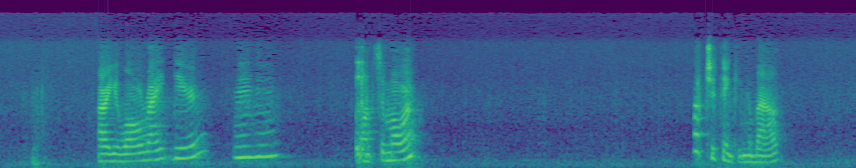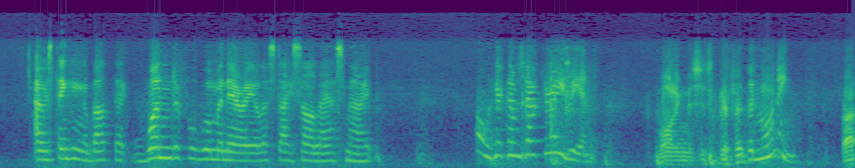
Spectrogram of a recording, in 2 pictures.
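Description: A young woman speaks softly.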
